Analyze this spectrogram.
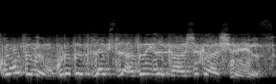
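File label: damaged aa, mood high, Turkish; War Thunder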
